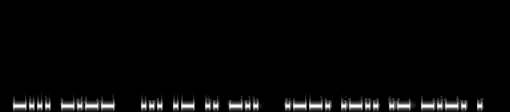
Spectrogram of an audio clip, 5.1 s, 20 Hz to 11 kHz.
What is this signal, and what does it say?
Morse code, heard as a keyed tone, about 30 wpm, 650 Hz. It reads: BY SAID PLACE
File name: Engelske ord 30-30 wpm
